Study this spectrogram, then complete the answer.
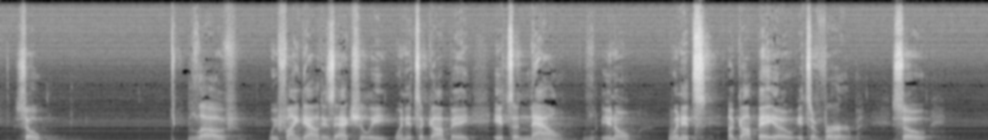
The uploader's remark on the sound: Cornerstone Fellowship Sunday morning service, streamed live on February 7, 2021, Wormleysburg, PA.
